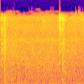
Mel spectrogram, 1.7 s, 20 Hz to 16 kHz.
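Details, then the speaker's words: 18-month-old GE washing machine, Super Wash warm, medium wash, load of towels: sharp single clunks about a second apart as drum reverses direction over quiet wash hum; worse on Super Wash, later repaired by Sears. "the drums going one way then the other and the agitator is doing his own thing with a clunk clunk at every direction change of the drum"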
